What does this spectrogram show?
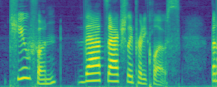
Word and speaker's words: Typhon: In Japanese, his name is rendered Tupon, and as the Greek pronunciation is Typhon, that's actually pretty close.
